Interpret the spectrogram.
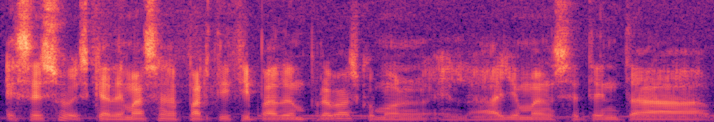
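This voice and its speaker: A man with an accent from Spain speaking as a radio panelist in a halting, repetitive, conversational way. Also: lowish voice, steady tone, pushed and bright. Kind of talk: casual radio discussion. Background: music.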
